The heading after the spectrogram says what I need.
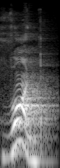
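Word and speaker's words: vaunt: So here the word is want. So the word is want. So you see the pronunciation is like W-A-N-T, but the spelling we write is V-A-U-N-T, want.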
